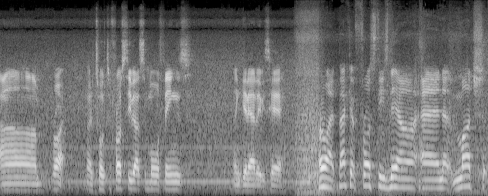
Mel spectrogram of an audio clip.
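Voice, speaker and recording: With an Australian accent, a man talks at a fairly slow pace with ordinary pitch variation over noticeable background noise. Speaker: car vlogger. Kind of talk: casual vlog talk. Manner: loud.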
